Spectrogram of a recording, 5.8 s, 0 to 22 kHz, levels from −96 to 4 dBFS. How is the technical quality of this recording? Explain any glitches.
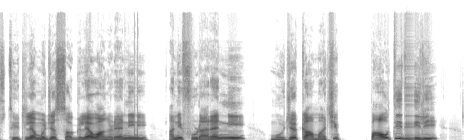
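The recording has four audible glitches in this speech clip: one reordering of audio, one freeze and two brief stalls.

From 1.56 to 1.72 s, after "म्हज्या सगल्या", there are chunks out of order. A 40 ms chunk plays three chunks later than it should. Nothing is lost, but the sequence jumbles briefly at the hard joins. Unlike a stall, no sound is held or stretched.

From 4.30 to 4.60 s, after "आनी फुडाऱ्यांनीय म्हज्या कामाची", the call audio freezes. The sound stops for about 0.3 s of near-silence, then resumes exactly where it left off. This is likely packets held up in transit until the jitter buffer ran dry. It differs from the stalls in its length and in going quiet rather than sustaining the last sound.

At 5.08 to 5.20 s, after "फुडाऱ्यांनीय म्हज्या कामाची पावती", and again at 5.58 to 5.63 s, there is a short stall from a late packet. 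The last sound is stretched for 99 ms and then 34 ms while the packet arrives, causing a held moment rather than silence or scrambling.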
